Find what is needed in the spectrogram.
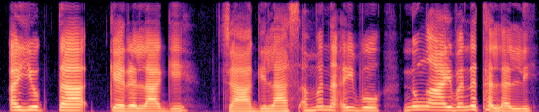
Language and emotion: Manipuri, happy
